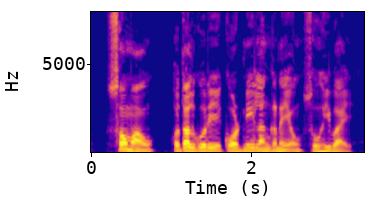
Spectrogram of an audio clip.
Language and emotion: Bodo, neutral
